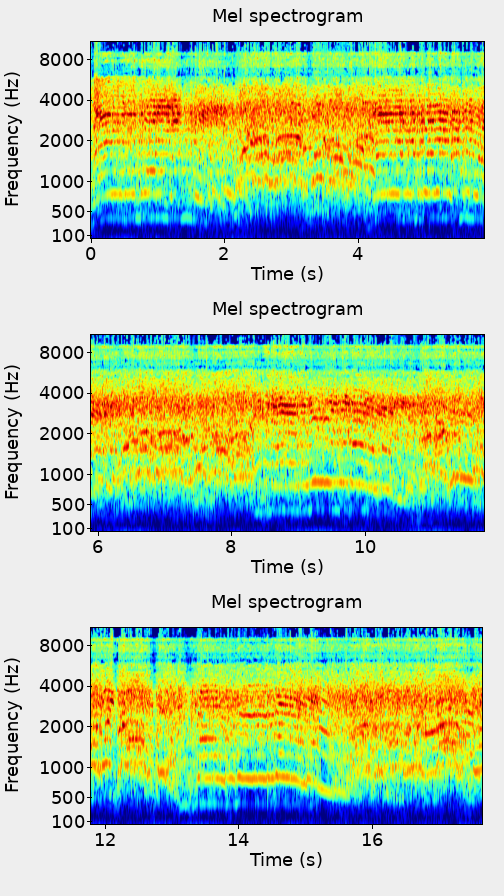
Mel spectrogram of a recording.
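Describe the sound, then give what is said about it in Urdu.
Protesters, children among them, chant slogans at a demonstration outside the Balochistan police chief's office, held in memory of a missing seven-year-old girl; loud voices repeat rhythmic phrases in a continuous, urgent chant. “اس موقع پر شرکا نے یہ نعرے لگائے۔”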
